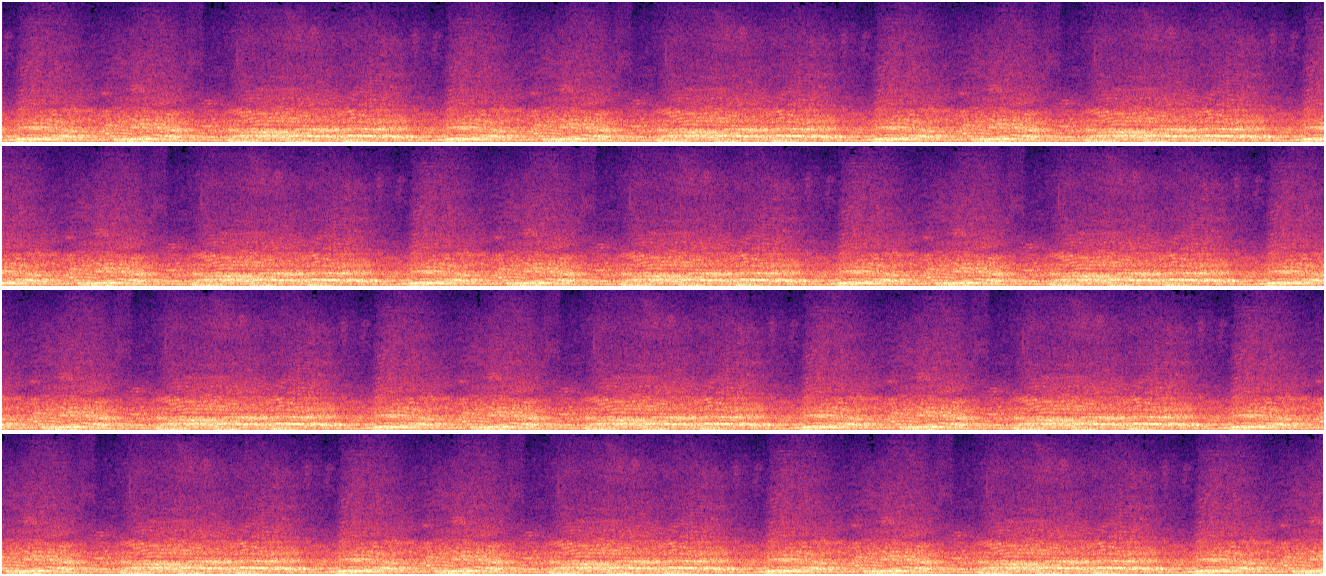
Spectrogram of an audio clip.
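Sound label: b moenchengladbach chant, football songs and soccer chants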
